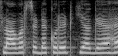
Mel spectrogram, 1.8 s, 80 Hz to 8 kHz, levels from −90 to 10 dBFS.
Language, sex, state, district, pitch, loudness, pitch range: Hindi, female, Jharkhand, Garhwa, 260 Hz, -15 LUFS, 250-265 Hz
